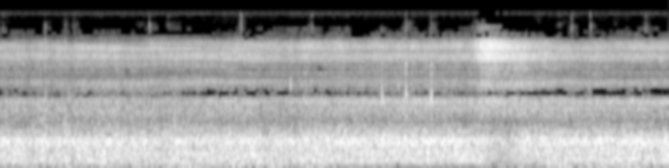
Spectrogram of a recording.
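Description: A passing train's steady rolling noise, with a short hiss about five seconds in.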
